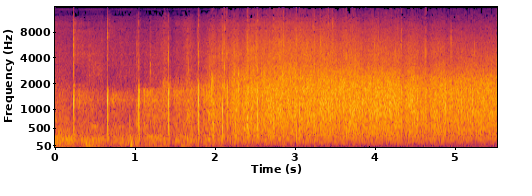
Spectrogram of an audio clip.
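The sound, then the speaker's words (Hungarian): Applause from a large crowd of pilgrims after a papal blessing at an audience, opening with scattered individual claps that quickly swell into dense, sustained clapping. “A mai napon is tapsal köszönik meg a zarándokok sokasága Ferenc pápa áldását”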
